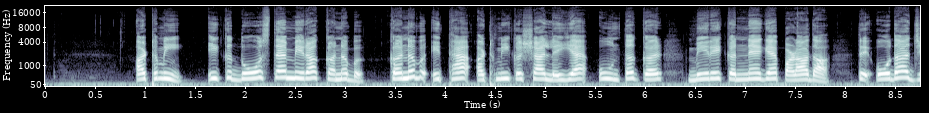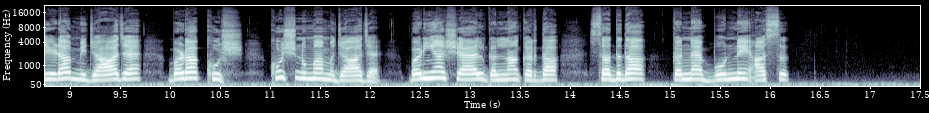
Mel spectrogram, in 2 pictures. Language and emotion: Dogri, neutral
